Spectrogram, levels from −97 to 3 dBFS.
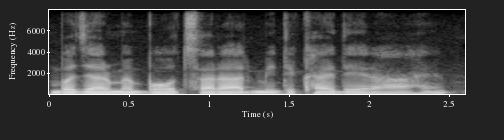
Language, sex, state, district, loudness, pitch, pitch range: Hindi, male, Arunachal Pradesh, Papum Pare, -18 LUFS, 115 Hz, 115-120 Hz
